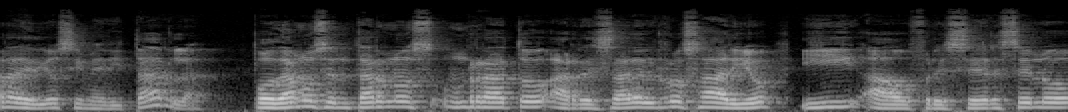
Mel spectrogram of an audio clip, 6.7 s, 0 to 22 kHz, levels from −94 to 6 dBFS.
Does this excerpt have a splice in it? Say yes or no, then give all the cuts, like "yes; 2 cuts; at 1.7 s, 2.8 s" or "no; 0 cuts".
yes; 2 cuts; at 1.5 s, 4.9 s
